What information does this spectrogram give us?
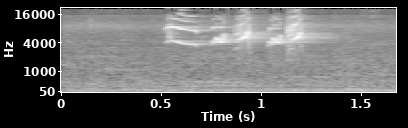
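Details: Energetic wild cinereous tit recorded to lure other birds: a short phrase of four or five sharp, high chirps, each quickly rising and falling, over faint steady background noise.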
